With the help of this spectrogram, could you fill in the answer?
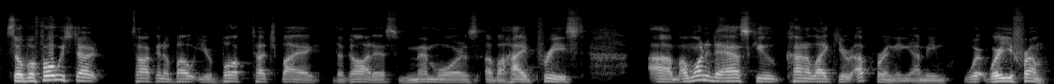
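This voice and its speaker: A man's voice: mid-range voice, lively intonation, moderate pace. Man interviewing with short questions. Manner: brief prompts and follow-up questions. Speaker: host. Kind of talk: interview conversation.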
